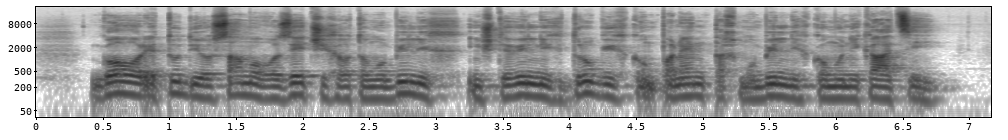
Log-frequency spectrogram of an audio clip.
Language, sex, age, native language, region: Slovenian, male, 30-49, Slovenian, Savinja region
